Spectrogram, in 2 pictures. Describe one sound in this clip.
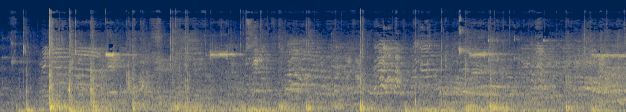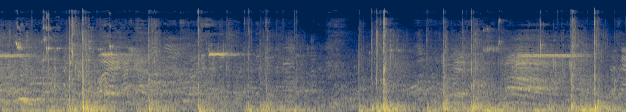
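A volleyball is hit with sharp slaps in a large echoing hall.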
